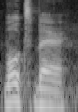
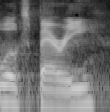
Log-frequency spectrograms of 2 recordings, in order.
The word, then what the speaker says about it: Wilkes-Barre: What is the correct way to say Wilkes-Barre? Wilkes-Barre. Okay. That's it. That's Wilkes-Barre. it. Not Wilkes-Barre. Nope. Not Wilkes-Barre. Not Wilkes-Barre.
